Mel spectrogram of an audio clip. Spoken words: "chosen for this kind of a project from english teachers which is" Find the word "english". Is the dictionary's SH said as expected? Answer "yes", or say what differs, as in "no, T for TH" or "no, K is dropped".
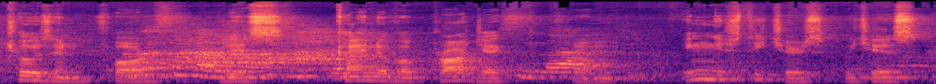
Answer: yes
